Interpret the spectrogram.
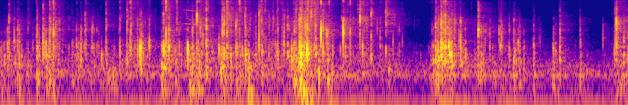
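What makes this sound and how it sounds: Long painted nails scratch and squeeze a medium plastic bag full of frozen broccoli florets, held upright in both hands, while a second bag lies untouched beside it. Dense, bright crinkling and crunching crackles continue throughout, with a brief quieter lull near the four-second mark before the crisp rustling swells again.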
